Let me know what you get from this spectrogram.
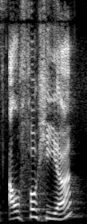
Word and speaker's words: Alforria: So the name of the coffee, I'm going to help you pronounce it. It's Alforria. Alforria in Portuguese, or in Brazil specifically, I guess the closest word that you would have in English is emancipation.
